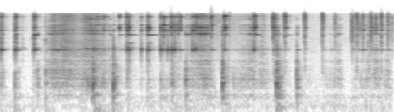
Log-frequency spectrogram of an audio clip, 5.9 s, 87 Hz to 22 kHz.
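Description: Long acrylic nails tap and clink on the body of a hollow, empty, speckled teal ceramic mug as it is turned over and set upright. A quick, uneven run of bright, glassy clicks and clinks follows, each dying away almost instantly over a faint, steady ring around 2 kHz, with occasional duller knocks from handling.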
